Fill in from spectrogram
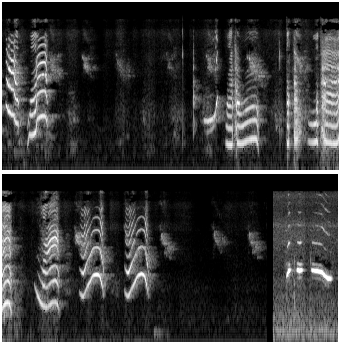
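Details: Indian ringneck parakeet, a green parrot, talking in a rapid string of high, harmonic, up-and-down syllables grouped in short word-like phrases, with pauses and a louder squeal at the end.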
